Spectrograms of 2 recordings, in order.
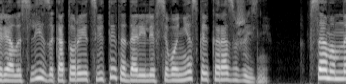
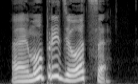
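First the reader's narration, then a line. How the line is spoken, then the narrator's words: Snort. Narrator (Russian): фыркнул отец Амвросий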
